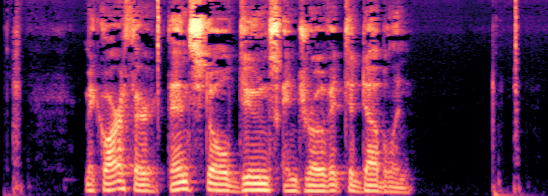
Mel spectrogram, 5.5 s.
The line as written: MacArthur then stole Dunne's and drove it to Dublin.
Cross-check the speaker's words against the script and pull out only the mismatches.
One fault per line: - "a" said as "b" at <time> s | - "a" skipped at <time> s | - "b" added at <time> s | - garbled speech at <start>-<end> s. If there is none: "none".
none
